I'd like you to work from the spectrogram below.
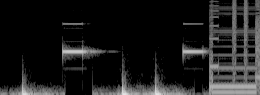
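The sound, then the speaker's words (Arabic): Deep, thudding heartbeats of heart palpitations pound unevenly, with short high electronic beeps in between, ending in a sudden buzzy electronic tone. No one speaks. “بس احنا احنا كل هالكلام احنا ما ورينا الناس شلون اصلا يمكن يسمعون صوت الرقعه صح لان صوت الرقعه هو بالضبط”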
